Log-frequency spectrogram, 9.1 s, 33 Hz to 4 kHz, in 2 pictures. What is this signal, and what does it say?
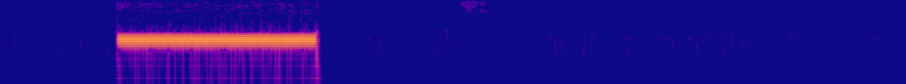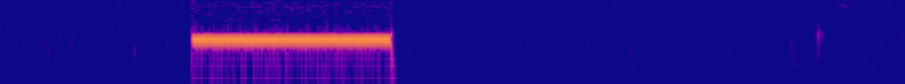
Ringback tone (Europe, 425 Hz).
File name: out- -2040- - - .10496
